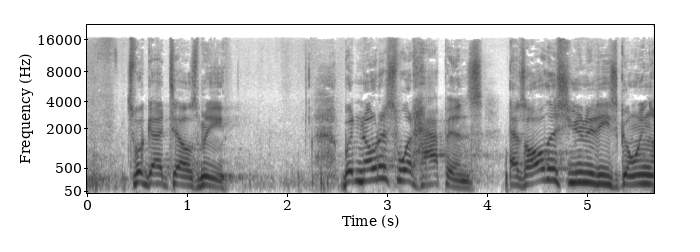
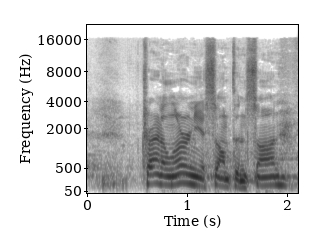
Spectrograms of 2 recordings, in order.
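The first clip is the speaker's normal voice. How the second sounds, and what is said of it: Put-on Kansas accent. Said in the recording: “God speaks to me in a Kansas accent.”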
